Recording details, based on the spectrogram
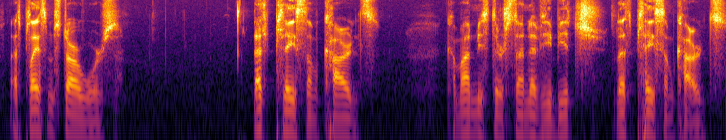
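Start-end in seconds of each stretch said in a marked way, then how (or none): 4.5-7.3 vague put-on Irish accent. Calling someone to play a card game, in an accidental Irish-ish accent. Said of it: "It kind of came out like Irish".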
